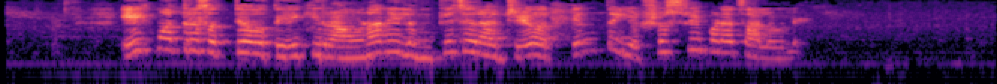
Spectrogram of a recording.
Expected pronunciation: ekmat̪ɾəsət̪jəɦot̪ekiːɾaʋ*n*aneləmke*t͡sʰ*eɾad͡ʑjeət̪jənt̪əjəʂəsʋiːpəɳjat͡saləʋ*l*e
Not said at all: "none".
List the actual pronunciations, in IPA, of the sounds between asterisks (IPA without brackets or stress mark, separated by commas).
ɳ, t͡s, l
